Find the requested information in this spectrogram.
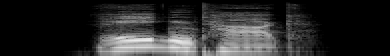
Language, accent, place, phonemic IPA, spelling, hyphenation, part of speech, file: German, Germany, Berlin, /ˈʁeːɡn̩ˌtaːk/, Regentag, Re‧gen‧tag, noun, De-Regentag.ogg
- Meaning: rainy day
